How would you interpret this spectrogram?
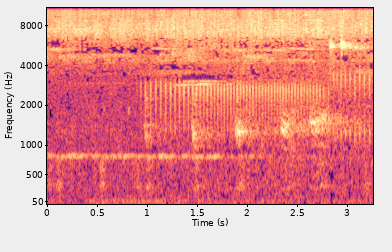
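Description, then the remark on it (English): A dense nighttime rainforest chorus of frogs, insects, owls and lemurs in the Marotandrano Special Reserve, Madagascar, a steady high shimmering drone with a sustained tone and scattered rising chirps and croaks over about three seconds, with no voices. “In the still of the night, frogs, owls, and lemurs were anything but quiet as Daniel Grossman recorded their sounds in the Marotandrano Special Reserve.”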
